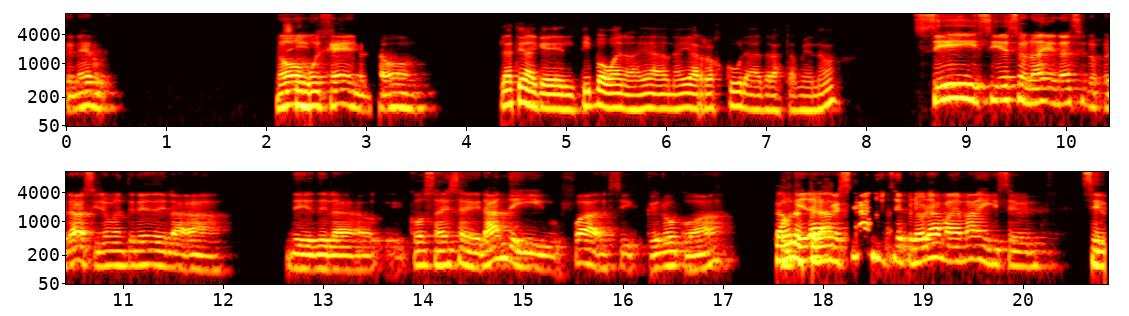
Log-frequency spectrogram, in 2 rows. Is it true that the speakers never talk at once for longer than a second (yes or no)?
yes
